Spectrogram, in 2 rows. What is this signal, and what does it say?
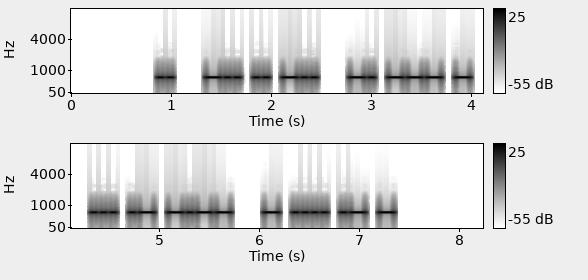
Morse code, heard as a keyed tone, about 25 wpm, 700 Hz. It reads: I DID NOT SAY THAT
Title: Sets of 5 Words Encore2 25wpm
